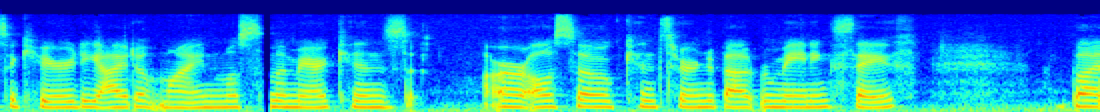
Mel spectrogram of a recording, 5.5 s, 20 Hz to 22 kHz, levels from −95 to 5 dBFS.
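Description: A digital broadcast dropout mutes the audio from 1.32 to 1.37 s, with an 8 ms fade into a 32 ms silent hole, consistent with one lost frame; waveform and spectrogram show a brief blank gap.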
